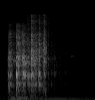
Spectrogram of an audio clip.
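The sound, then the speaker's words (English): Dice are dropped and clatter onto a hard table, a quick burst of clicking bounces over about half a second before rattling to a stop. Fairly loud, with no voices. “I can absolutely roll cool for that. When I'm not dropping my dice.”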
